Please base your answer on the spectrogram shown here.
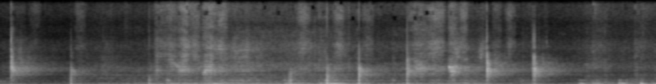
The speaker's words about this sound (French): je vais l'écrire même si on ne va pas l'utiliser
